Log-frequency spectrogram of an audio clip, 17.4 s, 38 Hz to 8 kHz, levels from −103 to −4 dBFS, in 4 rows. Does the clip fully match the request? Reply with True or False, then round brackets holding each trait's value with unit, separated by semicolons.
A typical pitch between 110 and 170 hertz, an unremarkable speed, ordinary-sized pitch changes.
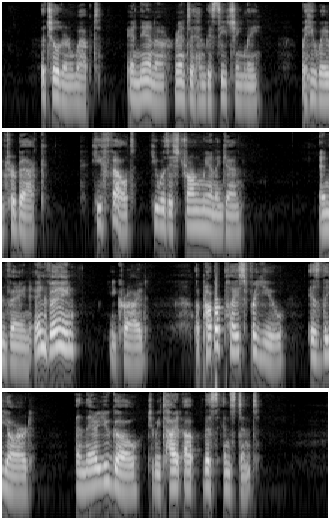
True (135 Hz; 160 wpm; 3.6 semitones)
